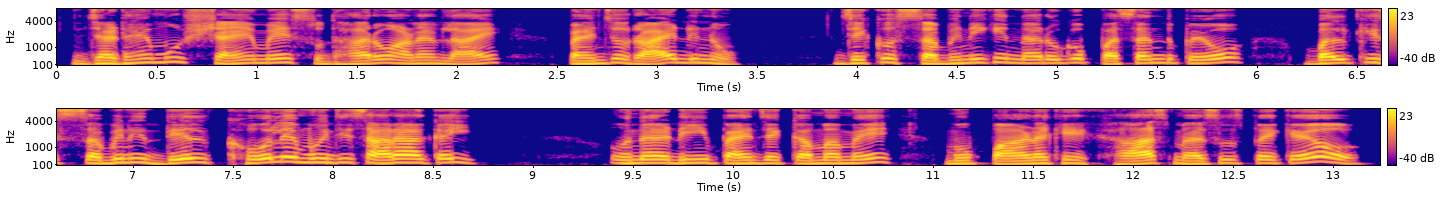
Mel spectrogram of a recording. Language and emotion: Sindhi, happy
